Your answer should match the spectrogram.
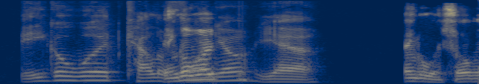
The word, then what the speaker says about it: Inglewood: Eaglewood, Inglewood, California.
